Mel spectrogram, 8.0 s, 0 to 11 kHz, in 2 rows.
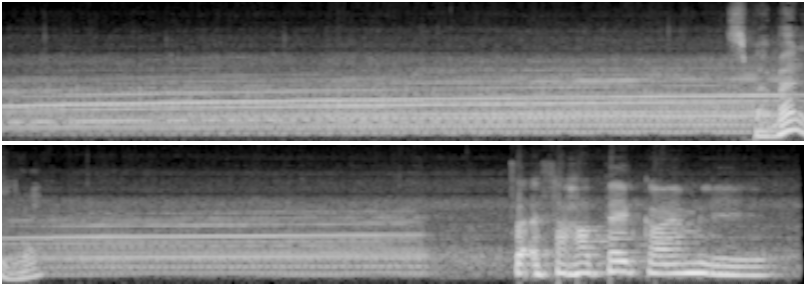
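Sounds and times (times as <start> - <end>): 
synthetic driving sound of an electric car: 0.0 - 6.2
speech: 3.7 - 4.4, 6.8 - 8.0.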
